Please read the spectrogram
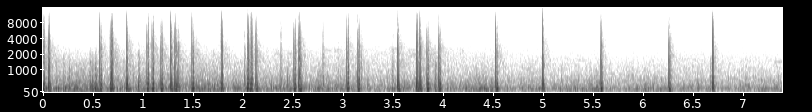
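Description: Large fireworks display: many sharp cracks and bangs over a continuous low rumble. The cracks come thick and fast at first, then thin out to scattered bangs in the second half as the rumble dies down.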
